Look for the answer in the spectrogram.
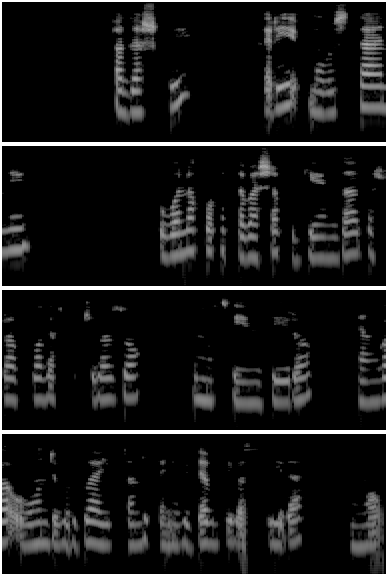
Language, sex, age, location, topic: Kinyarwanda, female, 25-35, Huye, agriculture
